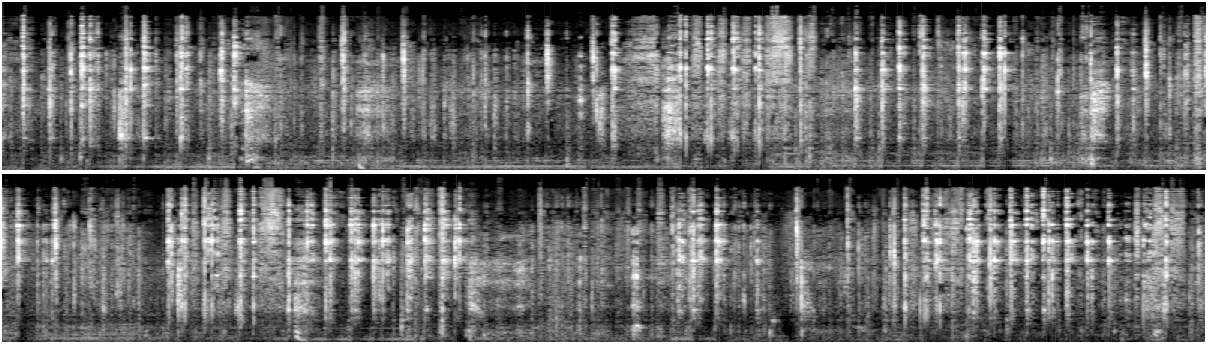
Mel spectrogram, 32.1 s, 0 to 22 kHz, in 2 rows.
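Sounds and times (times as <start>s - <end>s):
utensils clinking against plates: 7.7s - 32.0s.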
